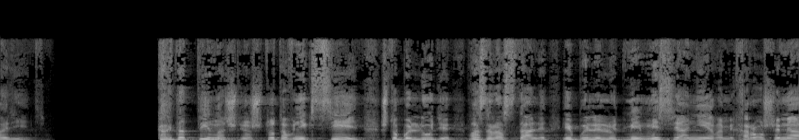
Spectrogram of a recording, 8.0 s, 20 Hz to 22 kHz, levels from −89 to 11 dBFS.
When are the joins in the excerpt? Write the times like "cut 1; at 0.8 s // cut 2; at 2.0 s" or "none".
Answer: none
